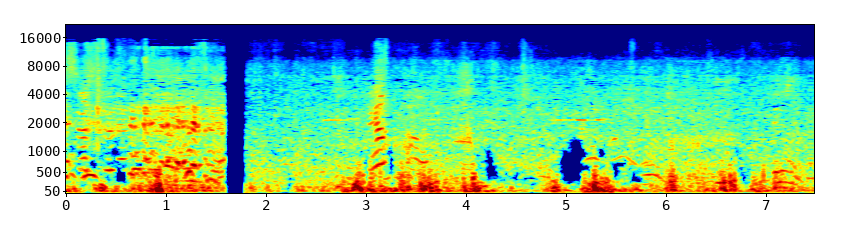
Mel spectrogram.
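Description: Young women chatter and laugh close by.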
